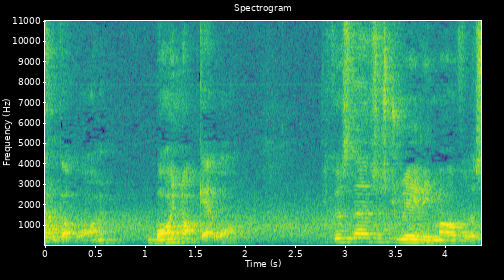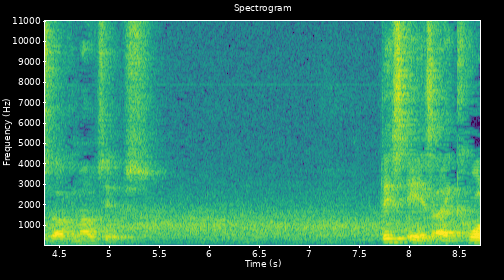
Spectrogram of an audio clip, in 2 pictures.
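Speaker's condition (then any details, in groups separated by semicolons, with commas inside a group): No condition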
